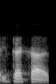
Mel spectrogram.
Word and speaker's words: Ithaca: Äh, Ithaca. – Ithaka. Aber Ithaca ist auch okay. so wie in der Odyssee.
